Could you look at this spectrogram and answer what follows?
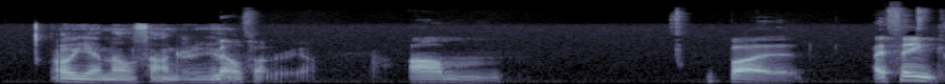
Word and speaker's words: Melisandre: add up and it was good to see mandre again is that how you pronounce her name oh yeah Melisandre Melisandre yeah um but I think I think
